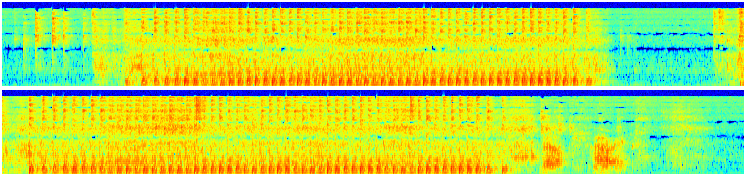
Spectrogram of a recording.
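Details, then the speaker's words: Honda Ruckus project scooter started after unstretching: two bursts of lumpy, uneven single-cylinder puttering, about four beats a second, then dying; rough running, owner suspects bad gas in the carb. "start up one more time make sure everything is together just doesn't sound great but sounds good to me that it runs"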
